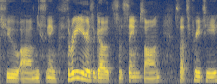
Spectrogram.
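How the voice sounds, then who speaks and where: A man with a medium pitch talks at a fairly slow pace in a plain, everyday voice. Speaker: vlogger sharing transition update. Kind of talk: casual vlog monologue. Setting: camera on a bookshelf in bedroom. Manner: rambling, many fillers.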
